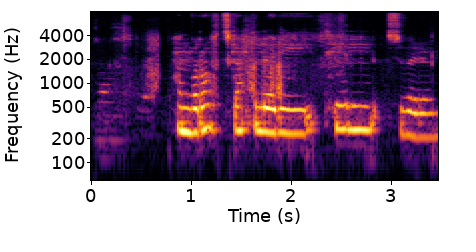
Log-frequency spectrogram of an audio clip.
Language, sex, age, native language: Icelandic, female, 12, Icelandic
